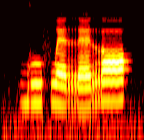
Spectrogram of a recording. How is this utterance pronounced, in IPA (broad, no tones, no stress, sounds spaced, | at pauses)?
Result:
ɡ u f w ɛ r ɛ r ɒ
